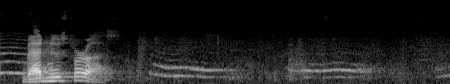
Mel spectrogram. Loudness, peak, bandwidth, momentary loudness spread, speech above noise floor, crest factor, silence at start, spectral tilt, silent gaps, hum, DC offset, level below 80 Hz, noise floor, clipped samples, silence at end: -18 LUFS; 0 dBFS; 10.5 kHz; 26 LU; 31 dB; 22 dB; 0 s; -8 dB/octave; none; none; under 0.1%; -60 dBFS; -47 dBFS; under 0.1%; 0 s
